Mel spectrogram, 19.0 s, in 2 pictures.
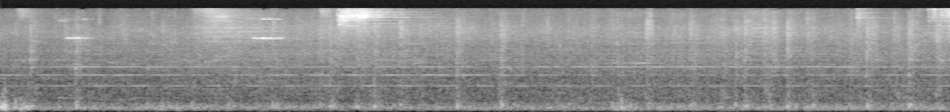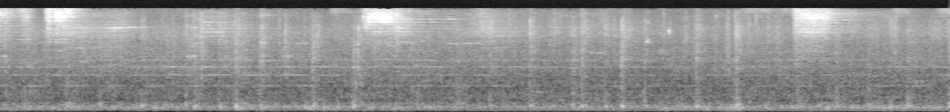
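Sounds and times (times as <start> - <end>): train rumbling past: 0.0 - 19.0
high-pitched wheel squeals: 2.4 - 4.0.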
